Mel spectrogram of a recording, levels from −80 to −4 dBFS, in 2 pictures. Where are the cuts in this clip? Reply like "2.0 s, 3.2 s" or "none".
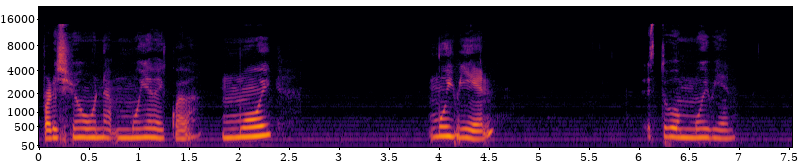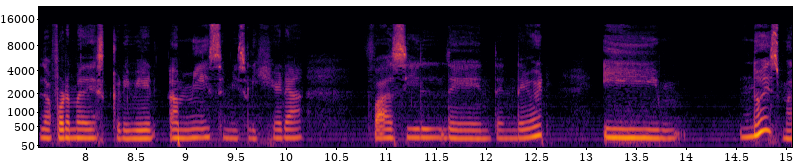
9.6 s

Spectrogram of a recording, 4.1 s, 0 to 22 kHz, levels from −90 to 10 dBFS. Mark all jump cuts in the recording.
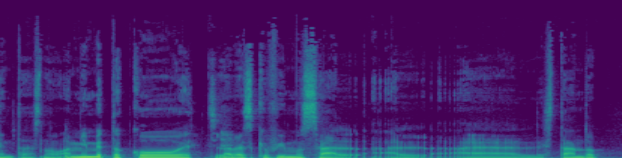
1.2 s

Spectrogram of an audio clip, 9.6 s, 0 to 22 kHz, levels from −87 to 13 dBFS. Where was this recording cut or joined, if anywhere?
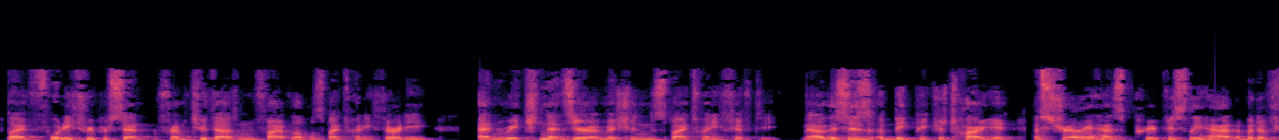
7.7 s

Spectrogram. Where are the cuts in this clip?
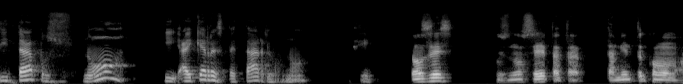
3.5 s, 4.9 s

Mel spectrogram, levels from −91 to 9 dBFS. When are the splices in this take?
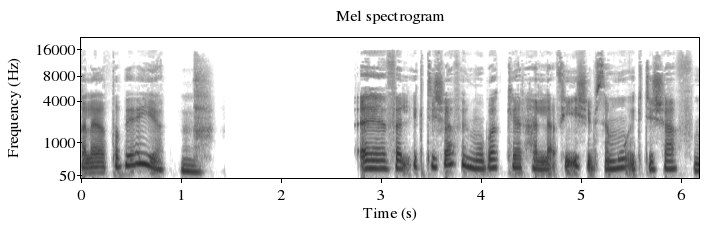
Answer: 4.8 s

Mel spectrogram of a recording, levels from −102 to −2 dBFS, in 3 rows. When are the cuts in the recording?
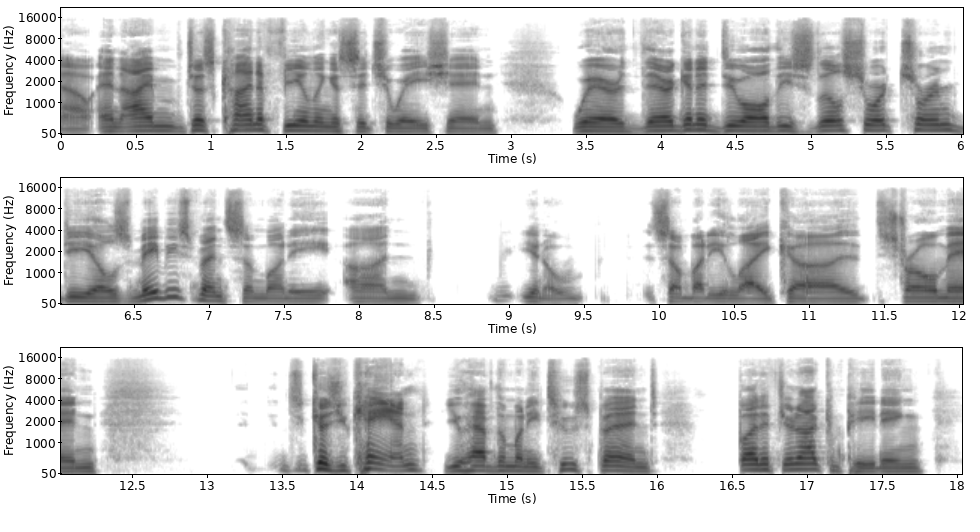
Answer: none

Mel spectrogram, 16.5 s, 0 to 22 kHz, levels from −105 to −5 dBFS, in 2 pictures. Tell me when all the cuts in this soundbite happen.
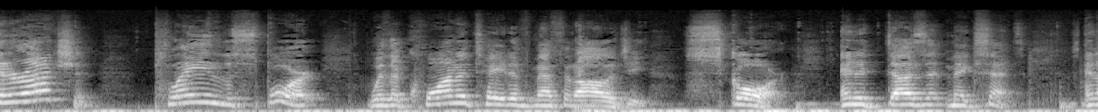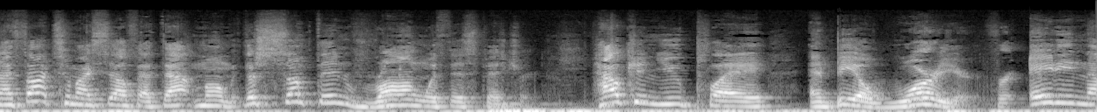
8.1 s

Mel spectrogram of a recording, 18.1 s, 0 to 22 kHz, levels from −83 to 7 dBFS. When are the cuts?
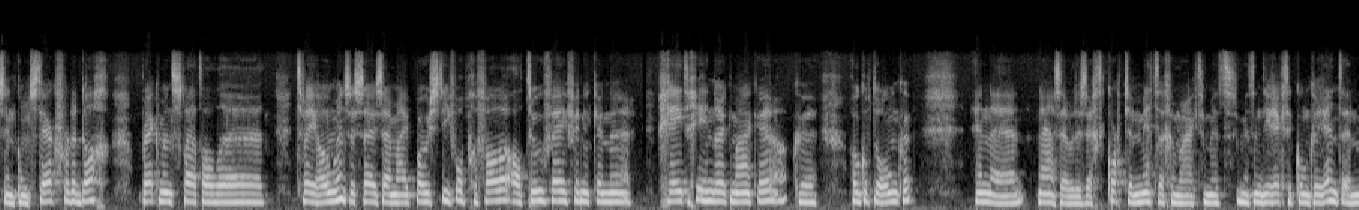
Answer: none

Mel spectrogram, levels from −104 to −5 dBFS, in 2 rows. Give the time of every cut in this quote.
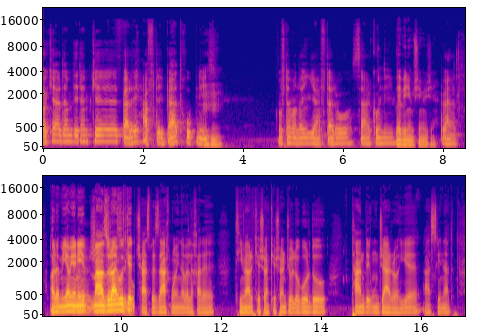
10.2 s

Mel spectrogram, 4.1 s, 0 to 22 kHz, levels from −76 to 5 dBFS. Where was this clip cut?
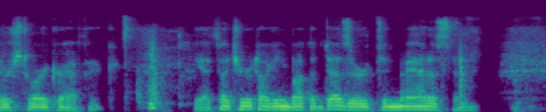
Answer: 1.5 s

